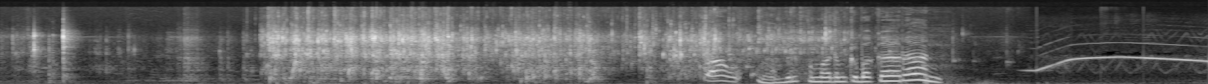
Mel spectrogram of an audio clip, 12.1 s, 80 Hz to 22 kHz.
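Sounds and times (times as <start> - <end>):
water splashing in a basin: 2.5 - 11.0.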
